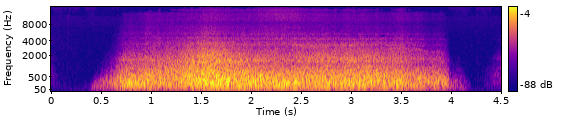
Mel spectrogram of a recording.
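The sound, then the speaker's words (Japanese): A single long breath blown into the ear in a close-up roleplay, a soft rushing gust of air that swells, holds steadily for about three and a half seconds, then stops abruptly, with no talking. “耳舐め好きそうな顔してし、ちょっと息吹きかけてみっか。”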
